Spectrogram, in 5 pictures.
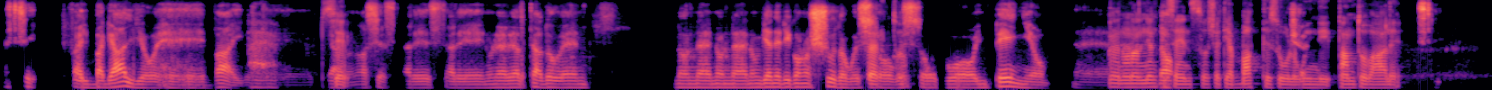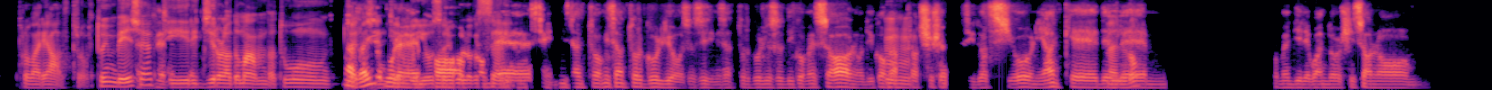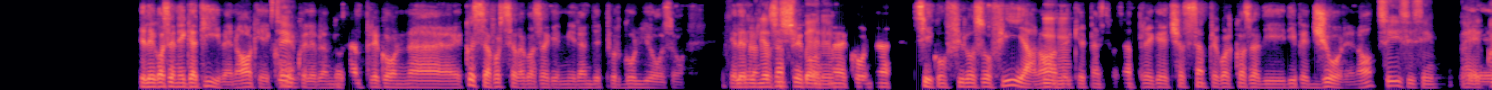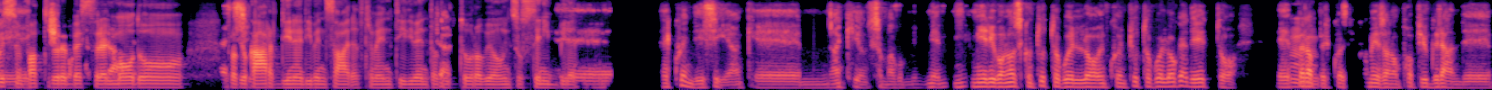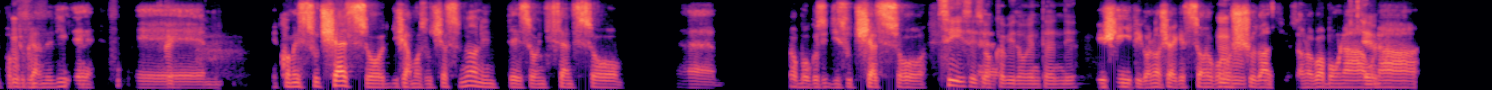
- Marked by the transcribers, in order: other background noise; "cioè" said as "ceh"; "proprio" said as "propio"; "proprio" said as "propio"; tapping; laughing while speaking: "Mh-mh. Uhm"; "proprio" said as "propio"; "cioè" said as "ceh"; "proprio" said as "propo"
- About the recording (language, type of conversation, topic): Italian, unstructured, Che cosa ti fa sentire orgoglioso di te stesso?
